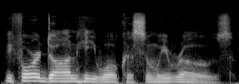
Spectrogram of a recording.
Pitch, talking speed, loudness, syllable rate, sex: 115 Hz, 200 wpm, -18 LUFS, 4.4 syllables/s, male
